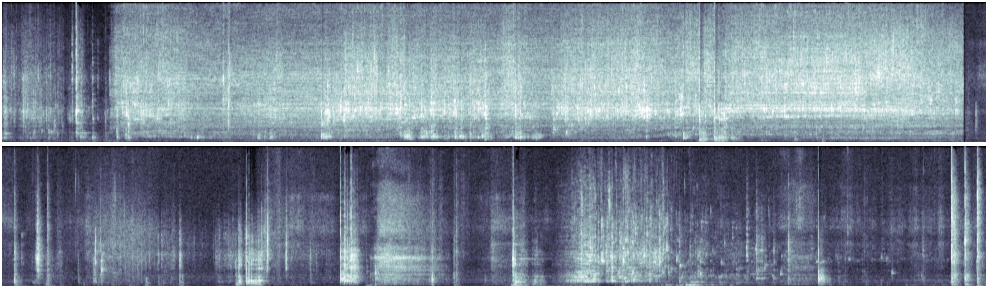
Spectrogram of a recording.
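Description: Kitchen tap running cold water into a stainless steel saucepan of boiled eggs in a stainless sink, a steady splashing rush that cuts off suddenly about halfway through. After it come scattered knocks and clinks of pots and dishes.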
